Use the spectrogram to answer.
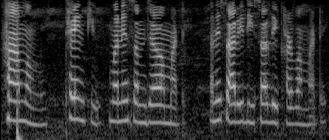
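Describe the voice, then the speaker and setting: A woman voicing a stubborn young married daughter in a cartoon, speaking softly. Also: extremely high pitch, fairly even intonation, a little fast, heavily acted. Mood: remorseful, apologetic. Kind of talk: cartoon voice acting. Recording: loud noise behind the voice.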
